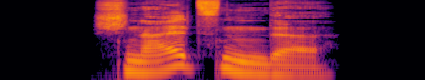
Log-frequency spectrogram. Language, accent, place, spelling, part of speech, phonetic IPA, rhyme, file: German, Germany, Berlin, schnalzende, adjective, [ˈʃnalt͡sn̩də], -alt͡sn̩də, De-schnalzende.ogg
- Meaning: inflection of schnalzend: 1. strong/mixed nominative/accusative feminine singular 2. strong nominative/accusative plural 3. weak nominative all-gender singular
